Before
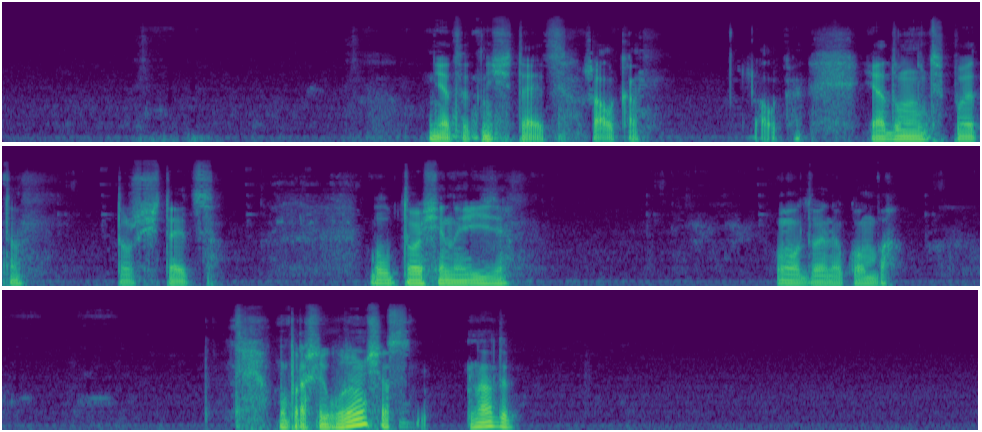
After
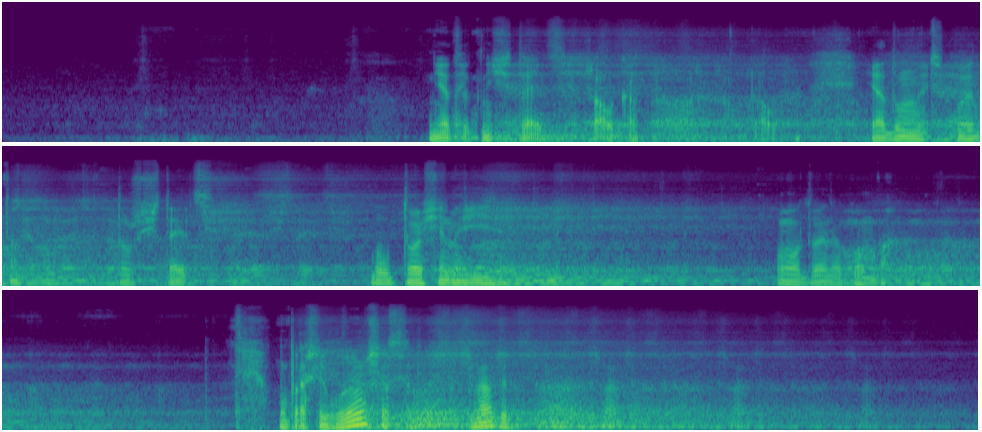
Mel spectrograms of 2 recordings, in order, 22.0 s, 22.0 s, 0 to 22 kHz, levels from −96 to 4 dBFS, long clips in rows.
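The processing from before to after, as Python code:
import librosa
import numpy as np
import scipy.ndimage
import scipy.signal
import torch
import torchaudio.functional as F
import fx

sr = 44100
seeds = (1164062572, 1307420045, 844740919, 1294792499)

y = fx.reverse_delay_fb(x, sr, ms=481, feedback_pct=62, wet_db=-12)
y = fx.echo_diffused(y, sr, ms=569, feedback_pct=48, wet_db=-8)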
